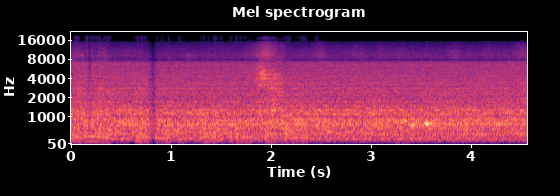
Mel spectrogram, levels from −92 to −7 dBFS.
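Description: From the first moment to the end, a block size mismatch (truncated) runs through the speech. The end of each block is thrown away. A 172 Hz buzz follows the block rate, which fits 256-sample blocks being read. The speech runs 1.88 times fast at about normal pitch.

Across the whole clip, a delayed copy of the speech follows about 189 ms behind. It sits clearly louder than the direct speech. This sounds like an echo leak, likely from a loudspeaker on the far side whose echo canceller let its microphone pickup through.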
